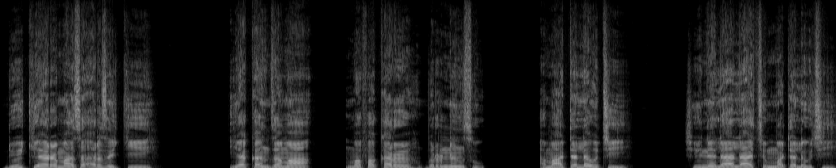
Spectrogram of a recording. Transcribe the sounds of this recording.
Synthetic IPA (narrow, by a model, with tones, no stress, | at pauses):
duː˦kʲɪ˨jɐ˦rmaː˨suː˦ʔa˦rzɪ˨kʲiː˦ | jaː˦kɐ˨nzɐ˦ma˦ | mɐ˦ɸɐ˦kɐ˦rbɪ˦rnɪ˦nsu˨ʔ | ʔa˨maː˨tɐ˦la˦wt͡ʃiː˨ | ʃiː˦neː˨laː˦laː˦t͡ʃɪ˨mːɐ˦tɐ˦la˨wt͡ʃiː˦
